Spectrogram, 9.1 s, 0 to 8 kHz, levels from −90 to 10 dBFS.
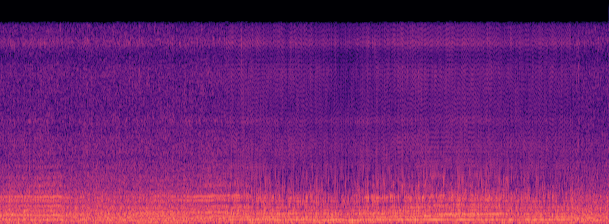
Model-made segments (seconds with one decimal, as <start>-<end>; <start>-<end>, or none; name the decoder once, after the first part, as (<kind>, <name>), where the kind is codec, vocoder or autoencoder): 3.4-8.6 (vocoder, BigVGAN v2)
